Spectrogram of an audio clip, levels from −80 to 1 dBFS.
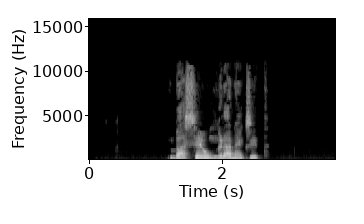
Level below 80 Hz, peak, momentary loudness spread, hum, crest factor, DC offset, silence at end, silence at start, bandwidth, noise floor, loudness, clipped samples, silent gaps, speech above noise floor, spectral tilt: -60 dBFS; -6 dBFS; 9 LU; none; 20 dB; under 0.1%; 1.2 s; 1.2 s; 11.5 kHz; -74 dBFS; -22 LUFS; under 0.1%; none; 51 dB; -4.5 dB/octave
